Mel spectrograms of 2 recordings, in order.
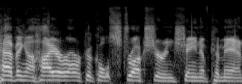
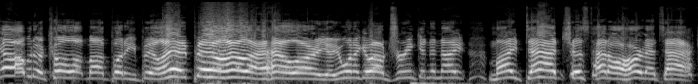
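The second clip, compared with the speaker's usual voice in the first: higher, louder, breezy cheer; gushing party-guy call; mock cheery caller; 9 semitones higher, 6 dB louder than usual. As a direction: ham up the clueless happy friend. Oblivious friend calling, mocked.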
